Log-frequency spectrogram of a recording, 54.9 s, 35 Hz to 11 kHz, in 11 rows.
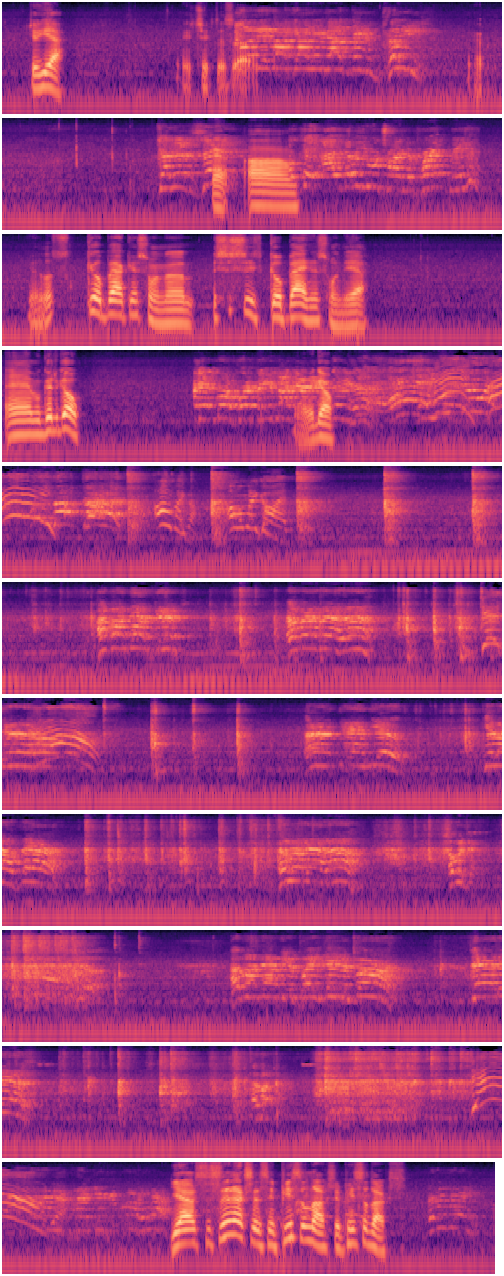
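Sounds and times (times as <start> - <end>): man yelling: 2.2 - 4.4, 17.0 - 21.7, 26.0 - 27.0, 27.8 - 28.9, 29.8 - 31.0, 33.0 - 34.1, 34.8 - 35.8, 37.8 - 38.7, 42.3 - 44.1, 44.7 - 45.4, 49.8 - 54.9
sharp knocks: 23.0 - 25.5
game console smashed with blows: 40.0 - 41.0, 48.2 - 49.7.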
